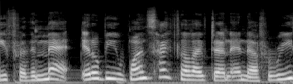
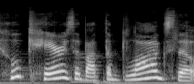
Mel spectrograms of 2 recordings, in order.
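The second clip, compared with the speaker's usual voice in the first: plain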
